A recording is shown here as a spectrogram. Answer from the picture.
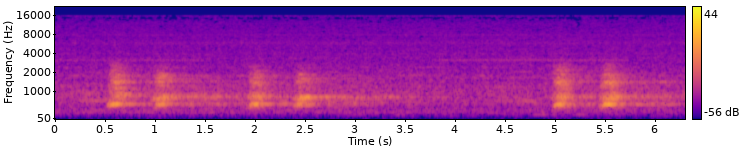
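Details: Rex, a dog out running in the night on Sep 21, 2018, gives barks in loose pairs, six in all, each pair half a second apart with longer pauses between, faint hum underneath.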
